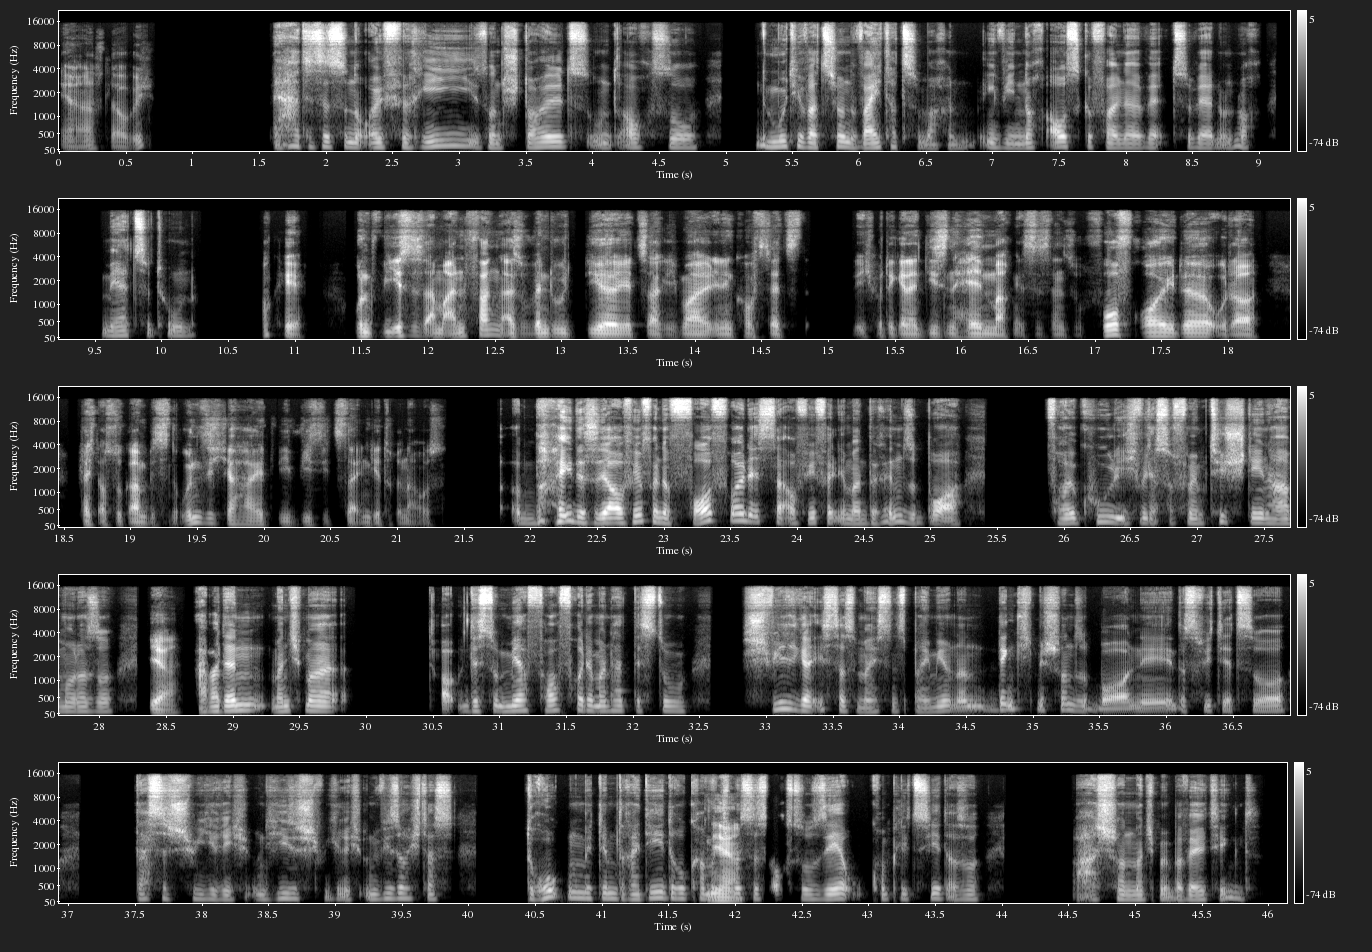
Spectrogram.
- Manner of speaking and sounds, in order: stressed: "Euphorie"; laughing while speaking: "beides"; other noise; stressed: "Boah"
- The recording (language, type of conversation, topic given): German, podcast, Was war dein bisher stolzestes DIY-Projekt?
